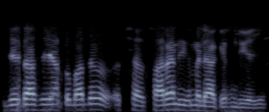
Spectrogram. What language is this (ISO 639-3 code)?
pan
